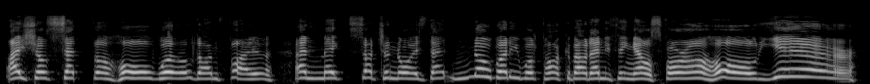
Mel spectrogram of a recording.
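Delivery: high, loud, swelling grander line by line; rising boast. A narrator's reading. The rocket boasting as he climbs, loud and soaring.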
